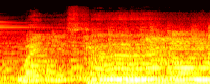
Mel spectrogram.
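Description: Live band music: held keyboard chords, then about a quarter second in a lead line with sliding pitch comes in over the bass. The band gets louder at about one second.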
